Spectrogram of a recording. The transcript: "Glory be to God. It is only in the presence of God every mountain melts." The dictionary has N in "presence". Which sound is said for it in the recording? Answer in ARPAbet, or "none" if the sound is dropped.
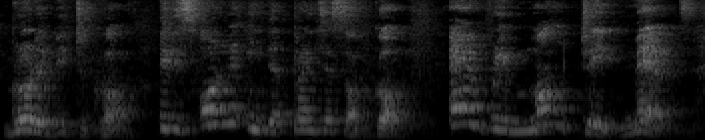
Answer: none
